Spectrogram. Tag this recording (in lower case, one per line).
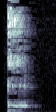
fart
